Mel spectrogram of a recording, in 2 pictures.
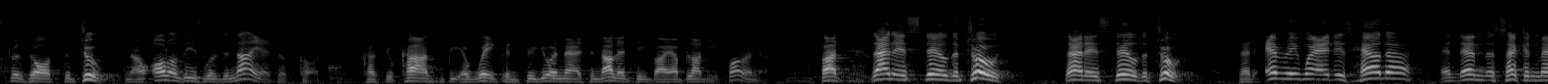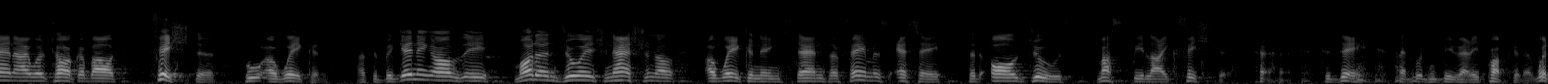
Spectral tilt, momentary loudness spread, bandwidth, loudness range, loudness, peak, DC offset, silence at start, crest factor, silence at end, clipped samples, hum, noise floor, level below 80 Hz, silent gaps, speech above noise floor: -5 dB/octave; 17 LU; over 20 kHz; 10 LU; -35 LUFS; -12 dBFS; under 0.1%; 0.1 s; 24 dB; 0 s; under 0.1%; none; -64 dBFS; -72 dBFS; none; 29 dB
